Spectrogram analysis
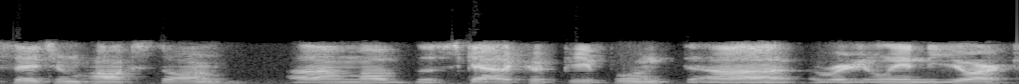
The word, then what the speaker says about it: Schaghticoke: He's sachem of the Schaghticoke. Did I pronounce that right? Hawk. Yes, Schaghticoke, yes.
